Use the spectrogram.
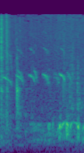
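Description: Rampuri and other high-flyer pigeons in a Khulna loft give soft, low cooing that builds into a few louder coos near the end of this short moment, close by with no talk.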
